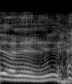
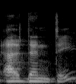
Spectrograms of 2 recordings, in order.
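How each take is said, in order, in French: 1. Les consonnes D et T sont muettes. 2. Les consonnes D et T se prononcent.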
